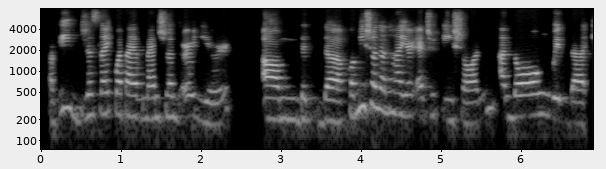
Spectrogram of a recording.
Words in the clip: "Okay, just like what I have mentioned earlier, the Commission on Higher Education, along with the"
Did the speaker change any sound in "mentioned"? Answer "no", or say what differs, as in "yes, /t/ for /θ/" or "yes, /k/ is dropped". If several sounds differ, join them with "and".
no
